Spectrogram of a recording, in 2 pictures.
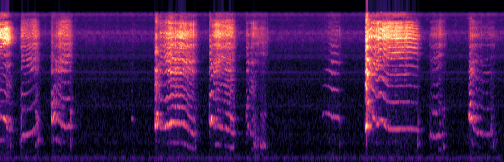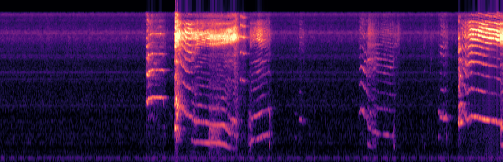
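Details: Tantrum from a French Bulldog shut in his cage: a long, uneven run of high yelps, bent whines and occasional harsh screeching outbursts, some sliding downward, with brief pauses between bouts and a low hum beneath.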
